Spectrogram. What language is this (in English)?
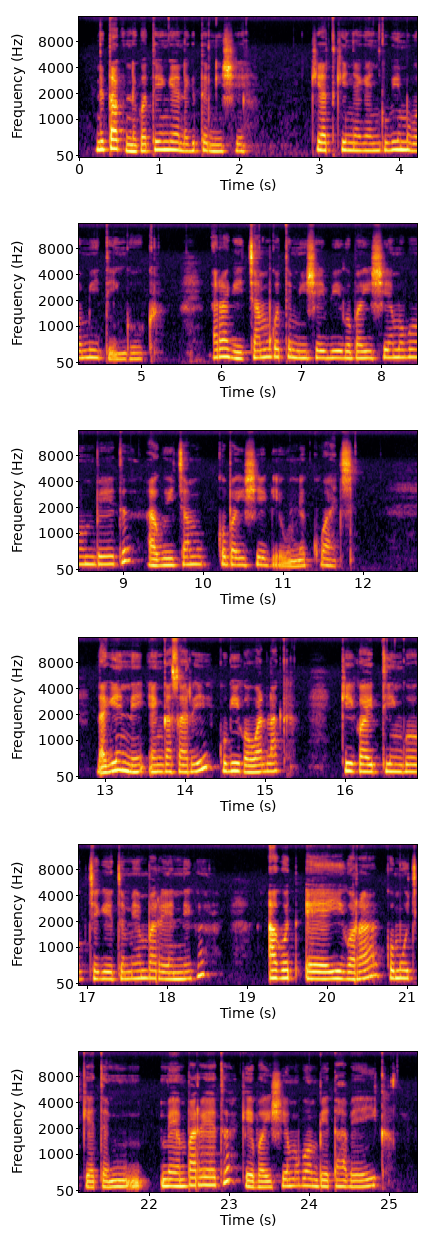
Kalenjin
